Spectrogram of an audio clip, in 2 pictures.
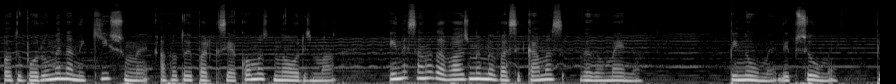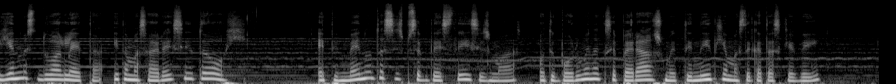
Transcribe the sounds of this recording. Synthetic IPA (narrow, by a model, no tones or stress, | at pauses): o̞t̪ibo̞ɾumenɐnicisume̞ɐft̪o̞t̪oipɐɾksiɐko̞mɐzno̞ɾizmɐine̞sɐnːɐt̪ɐvɐzume̞me̞vɐsikɐmɐzðe̞ðo̞me̞nɐ | pinume̞ðipsume̞ | piʝe̞nume̞st̪ind̪uɐle̞t̪ɐit̪ɐmɐsɐɾe̞siot̪e̞o̞çi̥ | e̞pime̞no̞nd̪ɐst̪ispse̞vðe̞sθisizmɐs | o̞t̪ibo̞ɾume̞nɐkse̞pe̞ɾɐsume̞t̪iniðʝɐmɐst̪iɡɐt̪ɐsce̞vi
